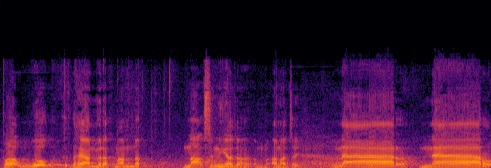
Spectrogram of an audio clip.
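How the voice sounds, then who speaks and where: Guy teaching recitation, kinda high voice, drills each syllable slow, echoey room w faint chatter. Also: big pitch swings. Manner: patient, drills syllables, often asks "isn't it?". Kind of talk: reading lesson with drills.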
